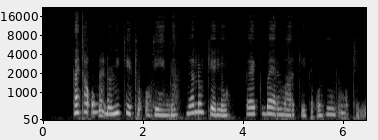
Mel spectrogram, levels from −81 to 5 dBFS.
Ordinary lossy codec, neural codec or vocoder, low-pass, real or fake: none; codec, 44.1 kHz, 1.7 kbps, Pupu-Codec; none; fake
